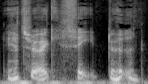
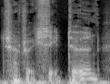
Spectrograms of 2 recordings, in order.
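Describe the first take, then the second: First: Acted sob, high and slow; slow, high-pitched tearful confession; sobbing. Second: Higher pitch, rising in dismay; startled question. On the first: Daughter dreads seeing death, sobbing. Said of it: "hulkede hun". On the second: Father strokes daughter's hair, startled question. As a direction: ask it in mild alarm. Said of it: "strøg hende forskrækket". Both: A narrator's reading.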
